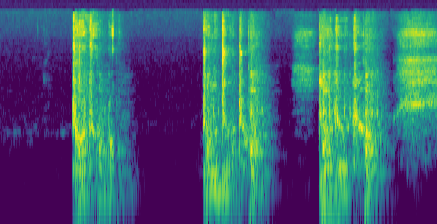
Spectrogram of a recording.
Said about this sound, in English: Um, however, as you're sitting in there and as you confirm that, okay, there isn't any other magic, you hear a knocking on the wood.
